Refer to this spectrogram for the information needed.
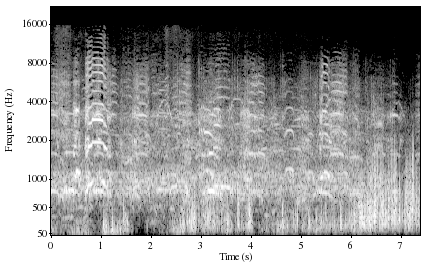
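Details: Dense chorus of trumpeting common cranes gathered at Lake Hornborga, many loud rolling calls overlapping without pause, with a brief lull near the second second.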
